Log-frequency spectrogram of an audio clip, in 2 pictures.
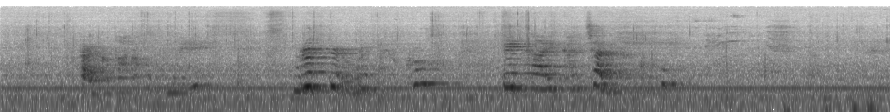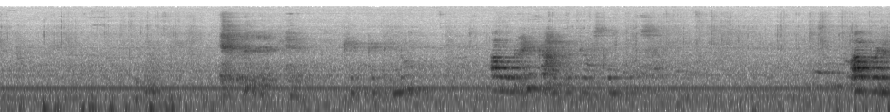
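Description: A woman speaks dramatically on a stage, with pauses between lines.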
